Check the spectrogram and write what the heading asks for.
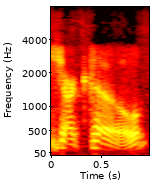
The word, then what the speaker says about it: Charcot: is it so CMT it's shco is the pronunciation of the the doctor Three French doctors Dr shco Dr Marie and Dr tooth were the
